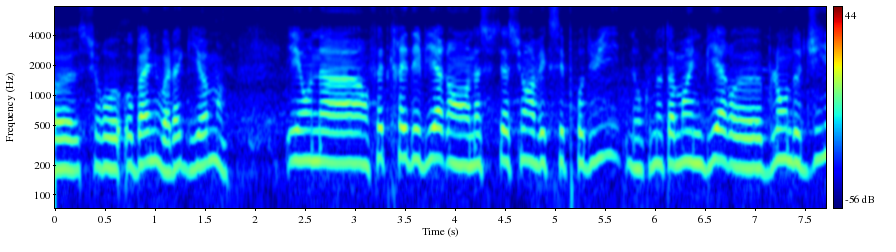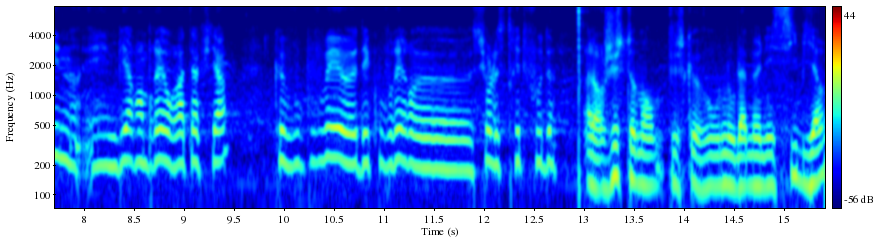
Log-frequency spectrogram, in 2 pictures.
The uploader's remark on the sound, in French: Radio Grenouille au Street Food Festival. Dans le cadre du Street Food Festival 2023, le Grand Pastis délocalise son plateau et s'invite au pied de la Cathédrale de La Major pour l'occasion. Ses invités, présents sur les stands ce jour là.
